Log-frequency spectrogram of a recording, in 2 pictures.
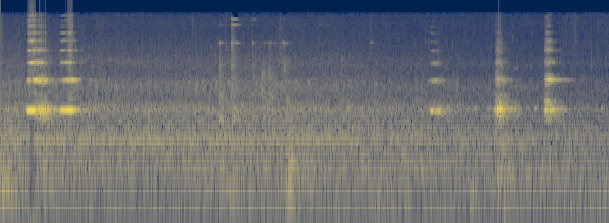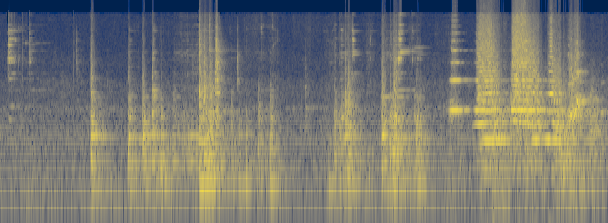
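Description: Steel clanking and ringing from a log trailer's metal parts being worked by hand at a crank handle: a few scattered clanks, then a quick run of rattling clanks over the last five seconds, with a steady hum underneath.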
